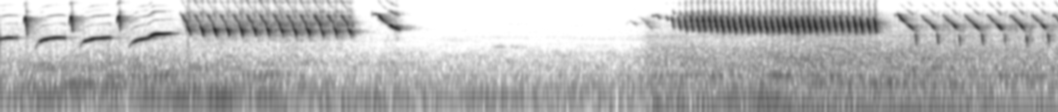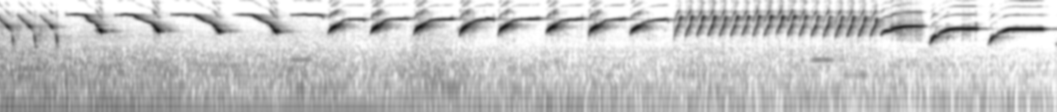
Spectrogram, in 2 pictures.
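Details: Canary song made of repeated tours: rising whistled slurs in quick series, dense buzzy rolls, and fast trills, separated by a short silent gap.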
